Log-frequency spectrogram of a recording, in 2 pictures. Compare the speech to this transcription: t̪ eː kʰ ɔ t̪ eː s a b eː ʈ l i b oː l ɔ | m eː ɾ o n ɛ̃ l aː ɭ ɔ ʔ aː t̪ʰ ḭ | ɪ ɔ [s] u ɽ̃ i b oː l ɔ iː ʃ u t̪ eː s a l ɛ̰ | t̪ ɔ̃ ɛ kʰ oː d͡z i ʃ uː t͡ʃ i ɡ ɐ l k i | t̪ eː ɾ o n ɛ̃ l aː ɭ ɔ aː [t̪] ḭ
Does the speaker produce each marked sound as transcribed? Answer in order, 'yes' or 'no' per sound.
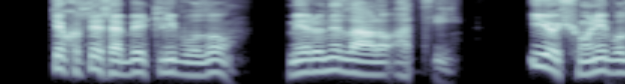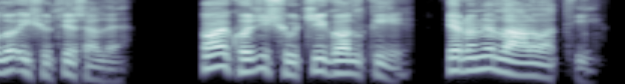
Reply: no, no

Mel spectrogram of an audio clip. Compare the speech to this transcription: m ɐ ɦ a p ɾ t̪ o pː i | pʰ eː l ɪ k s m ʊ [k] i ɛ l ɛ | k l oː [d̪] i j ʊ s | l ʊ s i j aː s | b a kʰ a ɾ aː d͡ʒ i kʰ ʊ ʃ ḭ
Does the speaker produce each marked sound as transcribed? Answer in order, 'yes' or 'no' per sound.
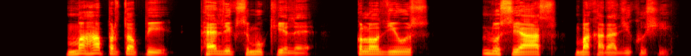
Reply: no, yes

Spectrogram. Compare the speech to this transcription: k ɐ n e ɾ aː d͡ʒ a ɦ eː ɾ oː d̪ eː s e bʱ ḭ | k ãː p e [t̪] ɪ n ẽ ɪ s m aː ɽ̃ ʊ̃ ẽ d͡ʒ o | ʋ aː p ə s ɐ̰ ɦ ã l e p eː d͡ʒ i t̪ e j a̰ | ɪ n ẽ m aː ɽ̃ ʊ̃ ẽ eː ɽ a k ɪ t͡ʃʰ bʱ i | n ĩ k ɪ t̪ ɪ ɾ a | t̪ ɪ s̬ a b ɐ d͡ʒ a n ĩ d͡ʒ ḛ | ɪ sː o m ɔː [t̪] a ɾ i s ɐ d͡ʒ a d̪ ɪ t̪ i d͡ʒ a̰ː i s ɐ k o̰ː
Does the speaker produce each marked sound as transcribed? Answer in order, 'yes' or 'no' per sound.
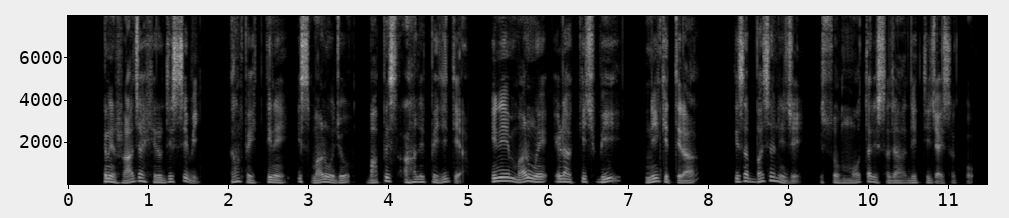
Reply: yes, yes

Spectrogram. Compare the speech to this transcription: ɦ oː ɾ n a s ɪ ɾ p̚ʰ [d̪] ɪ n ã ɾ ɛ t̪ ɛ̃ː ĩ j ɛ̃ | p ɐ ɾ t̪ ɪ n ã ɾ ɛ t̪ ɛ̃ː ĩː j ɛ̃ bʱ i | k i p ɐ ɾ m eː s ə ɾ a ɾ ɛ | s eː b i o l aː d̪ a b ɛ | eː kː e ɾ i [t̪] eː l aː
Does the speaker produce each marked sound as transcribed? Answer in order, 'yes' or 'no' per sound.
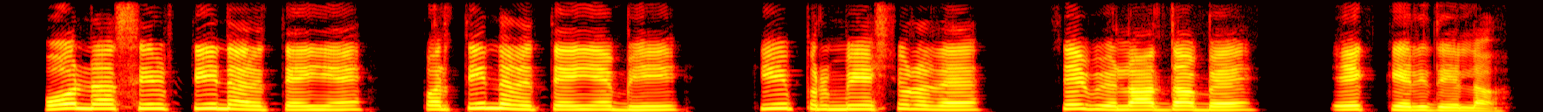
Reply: no, no

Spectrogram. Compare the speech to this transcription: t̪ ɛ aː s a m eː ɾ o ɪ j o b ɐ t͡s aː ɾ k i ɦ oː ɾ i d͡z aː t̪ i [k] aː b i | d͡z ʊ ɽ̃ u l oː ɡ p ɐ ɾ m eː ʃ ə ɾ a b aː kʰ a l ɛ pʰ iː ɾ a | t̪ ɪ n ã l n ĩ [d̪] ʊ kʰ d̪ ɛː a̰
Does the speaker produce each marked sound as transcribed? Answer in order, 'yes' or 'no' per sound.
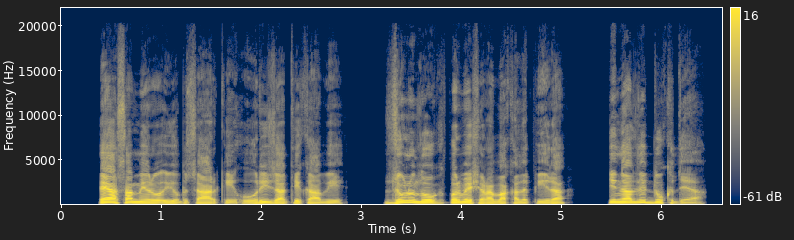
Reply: yes, yes

